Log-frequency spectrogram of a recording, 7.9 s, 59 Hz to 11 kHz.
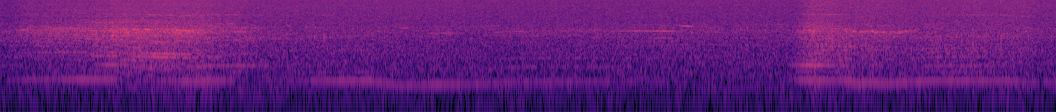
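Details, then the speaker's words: FMS Pitts electric RC plane after balancing prop and spinner and fixing loose parts, 6 mph wind, 48 degrees: clean electric motor tone rising and falling with throttle on pass, no buzz or flutter; noise gone, normal smooth flight. "Well, it looks like I got rid of that noise. That's good."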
